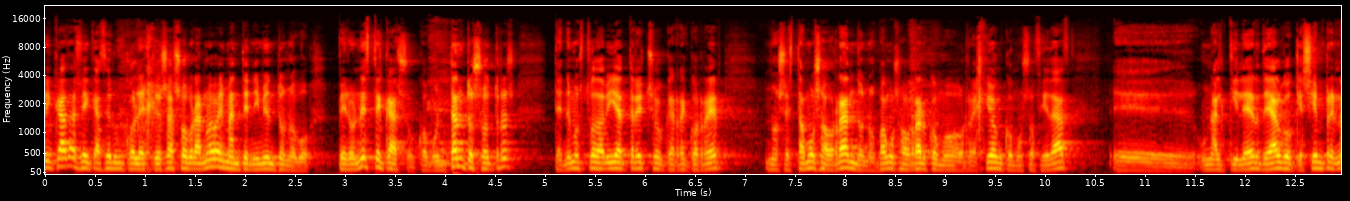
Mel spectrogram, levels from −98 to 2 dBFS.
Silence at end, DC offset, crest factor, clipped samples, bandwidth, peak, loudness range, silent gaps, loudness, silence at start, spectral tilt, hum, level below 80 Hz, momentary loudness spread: 0 s; under 0.1%; 24 dB; under 0.1%; 17 kHz; -6 dBFS; 4 LU; none; -30 LUFS; 0 s; -3 dB/octave; none; -74 dBFS; 12 LU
